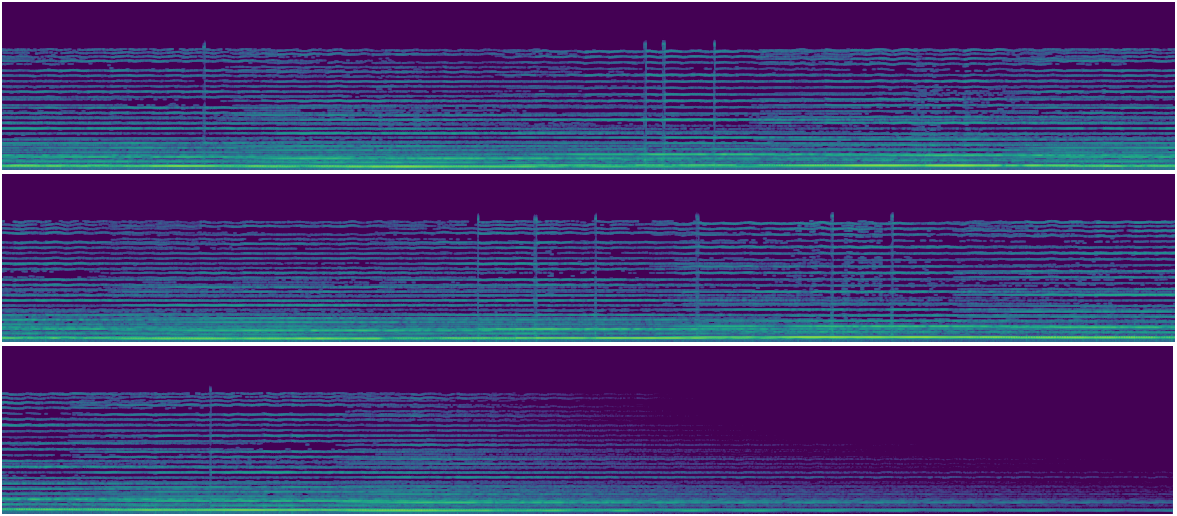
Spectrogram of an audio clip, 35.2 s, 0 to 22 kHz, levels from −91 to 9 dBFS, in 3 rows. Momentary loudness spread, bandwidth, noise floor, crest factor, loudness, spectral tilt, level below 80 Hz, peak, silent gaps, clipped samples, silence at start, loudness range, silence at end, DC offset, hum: 12 LU; 16 kHz; -54 dBFS; 12 dB; -18 LUFS; -0.5 dB/octave; -64 dBFS; -6 dBFS; none; under 0.1%; 0 s; 8 LU; 2 s; under 0.1%; none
